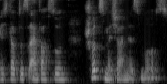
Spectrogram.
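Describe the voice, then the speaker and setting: A woman's medium-pitched voice with vocal fry, at a moderate pace. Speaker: podcast co-host. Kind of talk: casual chat. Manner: natural, conversational.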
